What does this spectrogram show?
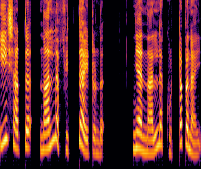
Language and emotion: Malayalam, happy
